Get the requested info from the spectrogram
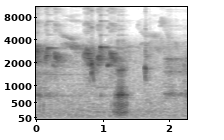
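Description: Red-whiskered bulbul giving short, harsh calls in two quick clusters in the first second.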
